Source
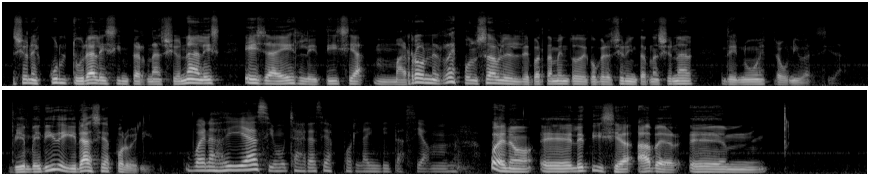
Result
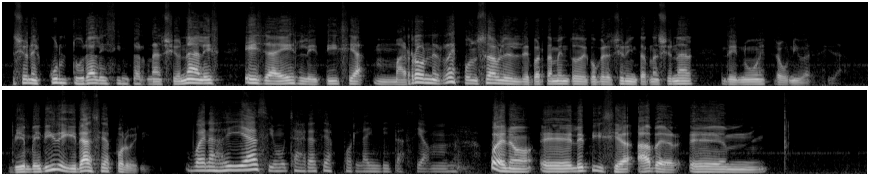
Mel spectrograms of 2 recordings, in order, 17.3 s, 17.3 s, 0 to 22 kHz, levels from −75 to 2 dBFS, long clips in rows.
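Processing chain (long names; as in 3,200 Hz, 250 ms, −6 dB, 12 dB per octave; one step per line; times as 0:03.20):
running median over 9 samples
0:00.60–0:01.51: phaser with its sweep stopped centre 350 Hz, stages 8
0:09.86–0:10.55: expander for the loud parts 1.5 to 1, over −51 dBFS
level +3.5 dB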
